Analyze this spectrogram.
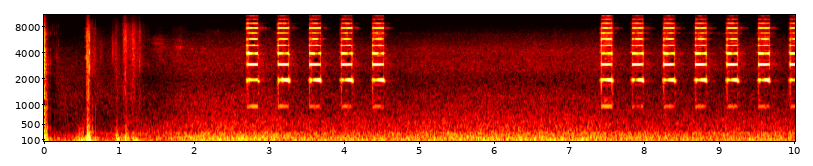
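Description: FPV quadcopter striking the ground with a few quick knocks, then lying in the grass and sounding its beeper. The beeper gives short, evenly spaced beeps, about two and a half a second, in two runs with a pause of about three seconds between them, over a steady low outdoor rumble.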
